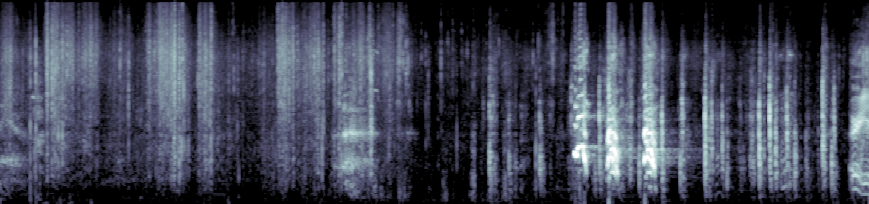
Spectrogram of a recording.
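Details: Treeing Mountain View Cur named Max Pine Knot, about three years old, squirrel hunting in South Carolina. A tight burst of sharp, loud barks comes late, with a final bark at the end. Softer rustling and faint human voices are heard earlier.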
